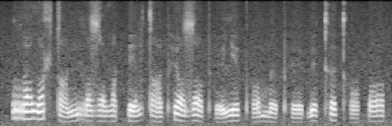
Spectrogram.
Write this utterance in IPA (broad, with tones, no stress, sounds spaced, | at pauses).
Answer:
r ɔ˥ ðˤ ø˥ x tˤ e˨˩˦ ŋ r ʏ˨ zˤ ʏ˨ ðˤ ə˨˩˦ k͡p e˨˩˦ v tˤ e˨˩˦ pʰ ø˥˨ zˤ ø˥˨ pʰ ʏ˨˩˦ lʲ ø˥ pʰ ɔ˨˥ m ə˨˩˦ pʰ ø˨ ɓ ʏ˥ kʰ ə˥ kʰ ɔ˨ k͡p ɔ˥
